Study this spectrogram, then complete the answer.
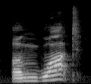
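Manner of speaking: "Ungwat", scrambled nonsense word with a rising end; jumbled letters. Shown as a demonstration. Caster's subtle verbal curse, "Ungwat" as jumbled syllables. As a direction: draw out "Ungwat" slowly, lifting at the end. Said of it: "like the letters have been jumbled".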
